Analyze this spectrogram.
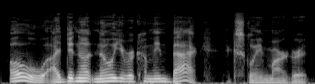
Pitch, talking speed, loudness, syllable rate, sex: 115 Hz, 210 wpm, -18 LUFS, 6.1 syllables/s, male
